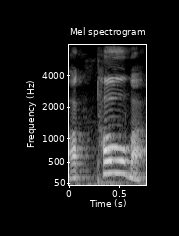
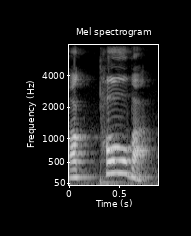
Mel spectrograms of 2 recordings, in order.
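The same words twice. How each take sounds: No difference in how they are said.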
